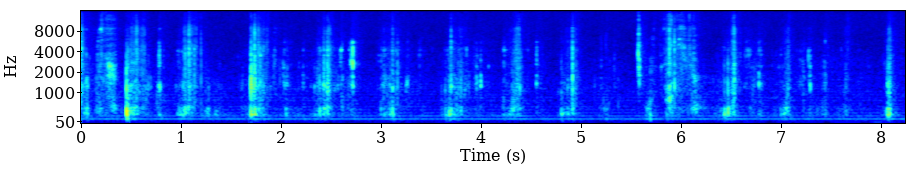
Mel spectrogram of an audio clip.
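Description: Close-up crunching of crisp unripe green mango being bitten and chewed: a quick, irregular run of short crisp crunches, about two a second.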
